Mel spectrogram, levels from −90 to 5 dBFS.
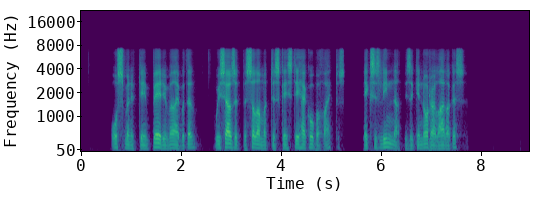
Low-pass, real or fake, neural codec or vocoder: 7.2 kHz; fake; codec, 16 kHz, 0.2 kbps, FocalCodec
